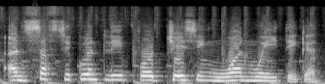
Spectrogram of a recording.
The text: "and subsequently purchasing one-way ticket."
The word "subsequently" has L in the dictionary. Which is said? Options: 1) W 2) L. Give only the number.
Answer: 2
